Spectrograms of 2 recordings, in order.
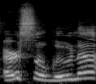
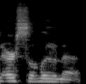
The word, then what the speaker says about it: Ursaluna: Like he is all in on that U in Ursaluna.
